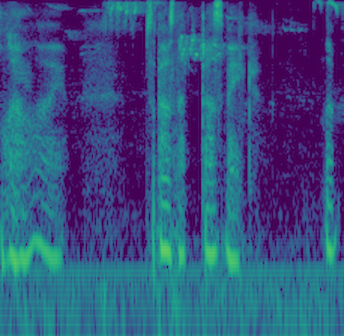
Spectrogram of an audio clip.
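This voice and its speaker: A woman acts out a worried female vampire in a medieval fantasy ASMR roleplay. Her low voice is soft and mellow, often slipping into a whisper. She speaks haltingly and gently, with faint birdsong and nature ambience behind her. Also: little pitch movement, slight background noise. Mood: surprised, uneasy. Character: worried female vampire blood sorcerer, tender, guilty lover. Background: birdsong, nature ambience effects.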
